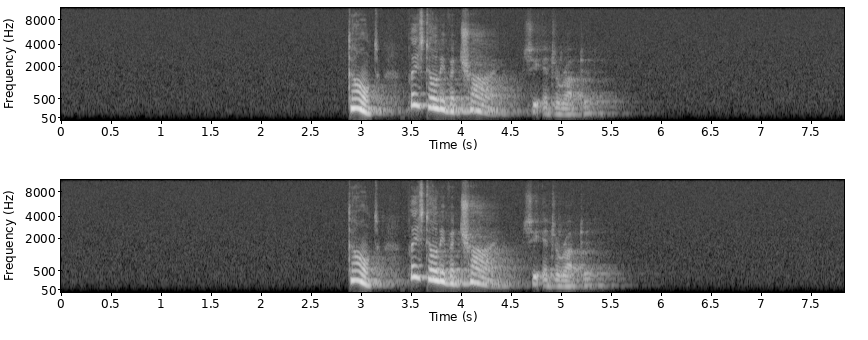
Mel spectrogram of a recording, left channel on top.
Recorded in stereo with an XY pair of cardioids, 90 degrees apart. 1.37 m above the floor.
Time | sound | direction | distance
2.9 | a man speaking | 30° left | 0.7 m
